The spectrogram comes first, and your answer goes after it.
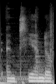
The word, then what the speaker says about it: entiendo: Just make sure to pronounce entiendo correctly. Endo with a clear end sound.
